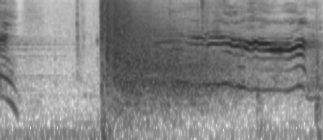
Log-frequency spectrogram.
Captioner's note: gunshot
